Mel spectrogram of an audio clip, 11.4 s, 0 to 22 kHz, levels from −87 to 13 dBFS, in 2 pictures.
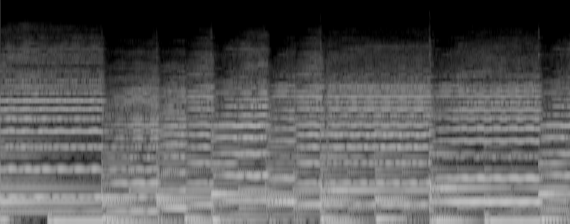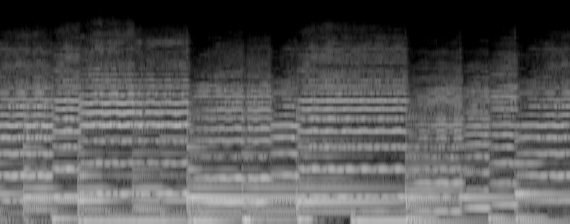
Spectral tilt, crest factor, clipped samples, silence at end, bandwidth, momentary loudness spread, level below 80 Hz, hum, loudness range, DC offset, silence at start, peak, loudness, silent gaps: -5.5 dB/octave; 12 dB; under 0.1%; 0 s; 10.5 kHz; 5 LU; -26 dBFS; none; 2 LU; under 0.1%; 0 s; -4 dBFS; -16 LUFS; none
